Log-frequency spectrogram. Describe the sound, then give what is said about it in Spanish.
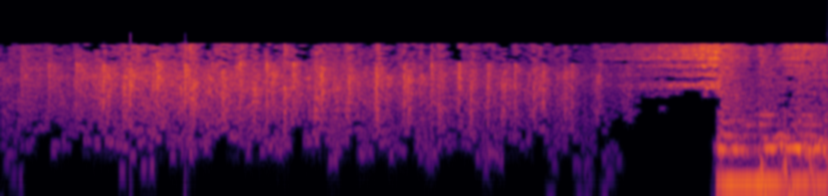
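A crowd applauds steadily for about seven seconds on a radio show, a dense, crackling wash of many hands clapping, before it cuts off abruptly and low music begins as the show goes to a break. “Quizás podremos utilizar el envión del aplauso.”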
